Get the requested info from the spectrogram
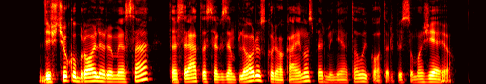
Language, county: Lithuanian, Klaipėda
